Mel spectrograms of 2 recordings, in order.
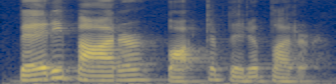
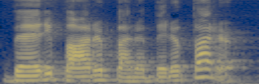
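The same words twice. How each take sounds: First: It is said slowly. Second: It is said fast.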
